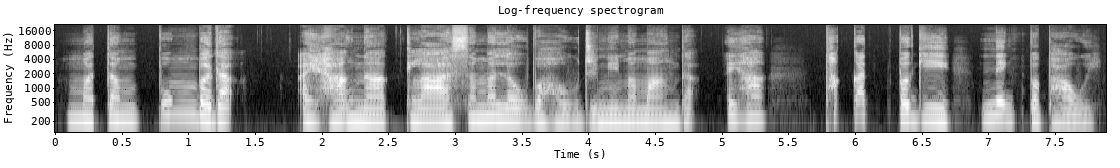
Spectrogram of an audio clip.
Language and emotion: Manipuri, fearful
